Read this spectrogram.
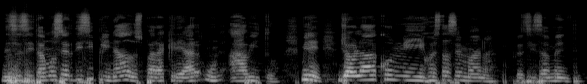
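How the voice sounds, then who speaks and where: Guy preaching, soft dark tone, keeps asking the church to finish his sentences. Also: high voice, a little fast. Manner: asks the congregation to fill in words; repeats and restarts often. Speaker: pastor. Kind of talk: sermon.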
